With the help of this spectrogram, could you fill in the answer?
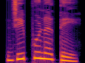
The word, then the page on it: ಜಿಪುಣತೆ: Kannada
